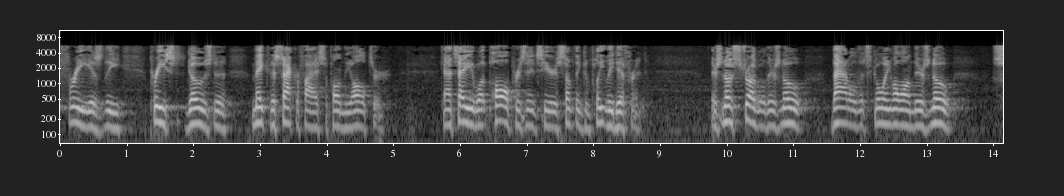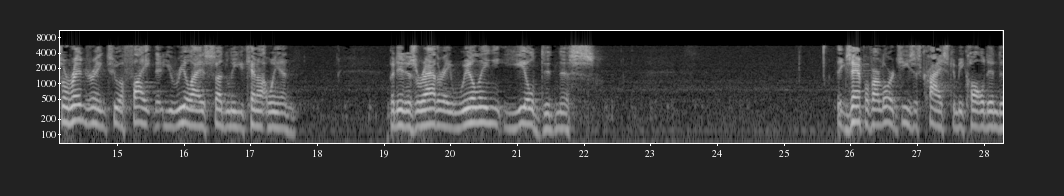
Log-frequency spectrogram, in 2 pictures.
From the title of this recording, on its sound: Ketha Heights Baptist Church ~ Live Broadcast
